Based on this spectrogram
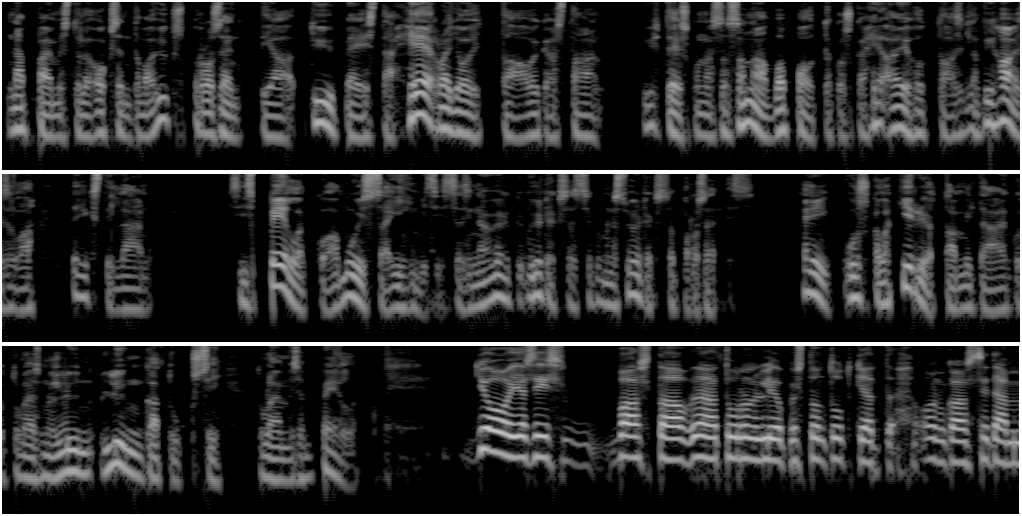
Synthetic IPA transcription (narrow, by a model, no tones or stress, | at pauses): næpːæːmist̪øleoksent̪ɑʋɑyksprosent̪ːiɑt̪yːpeist̪æ̰herɑjoit̪ːɑːoikeɑst̪ɑːn | yht̪eiskunːɑsːɑsɑnɑʋʋɑpɑˑut̪ːɑkoskɑheɑihot̪ːɑːsilːæʋihɑselːˑɑ | t̪ekst̪ilːˑæːn | siːspelkoɑmuisːɑihmisḭsːæsiːnæyyhdeksæsːækymːenesːyhdeksæ̥sːæpro̰sḛnt̪i̥sːɑ̥ | heiuskɑlːɑkirjo̰t̪ːɑːmmit̪æːŋkut̪uleːsemonelynlyŋkɑt̪uksi | t̪ulemisempelko̥ | joːjɑsiːsʋɑst̪ɑːnæːt̪urunyliopist̪ont̪ut̪kiɑt̪onkɑnssit̪æ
